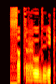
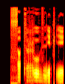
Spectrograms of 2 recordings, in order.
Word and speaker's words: сотрудник: Here, сотрудник is in the nominative case, the subject of the sentence. Variations. Сотрудница. Сотрудница, employee, feminine singular. Сотрудники. Сотрудника, employees, plural. Pronunciation. Сотрудник. Сотрудник, emphasis on the second syllable.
